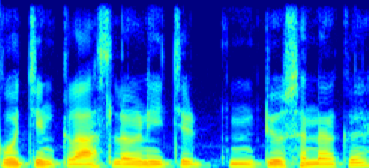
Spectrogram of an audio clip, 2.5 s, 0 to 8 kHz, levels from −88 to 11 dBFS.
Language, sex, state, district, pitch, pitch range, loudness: Garhwali, male, Uttarakhand, Tehri Garhwal, 120 Hz, 115-125 Hz, -19 LUFS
